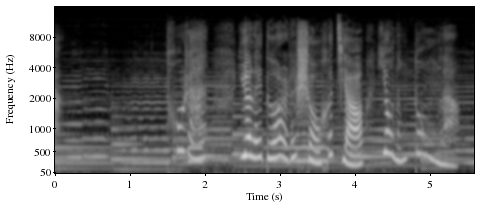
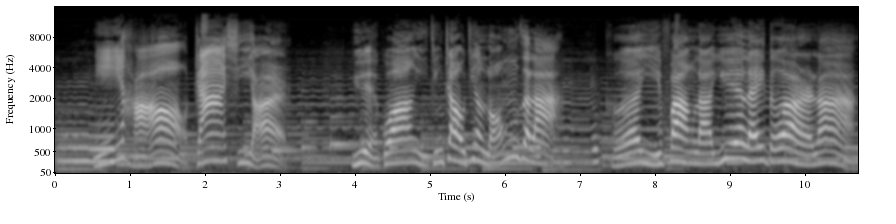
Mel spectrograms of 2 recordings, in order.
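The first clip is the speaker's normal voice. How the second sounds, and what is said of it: Low, deep witch voice. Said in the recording (Chinese): “女巫...用低沉的声音说道”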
